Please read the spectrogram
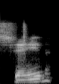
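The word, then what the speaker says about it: Schoen: It's Shane. Yeah. E that's not how it's spelled at all.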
